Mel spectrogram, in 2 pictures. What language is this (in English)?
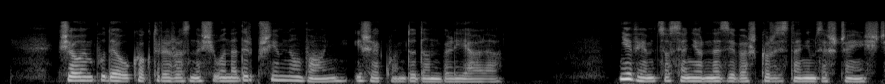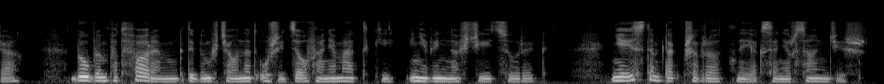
Polish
